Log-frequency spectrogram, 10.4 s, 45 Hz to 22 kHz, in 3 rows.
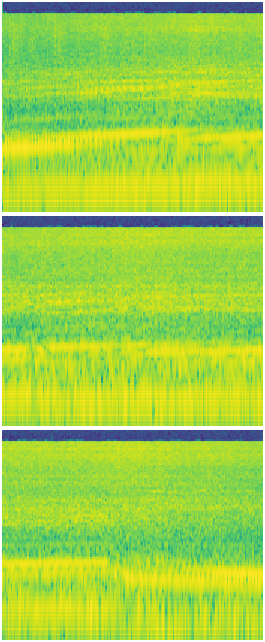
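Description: Honda CBR250RR's parallel-twin engine pulling hard at high speed, its pitch climbing steadily. About four seconds in the pitch dips briefly as the bike shifts up, then it climbs again. Near the end it steps down and slowly falls as the rider eases off.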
